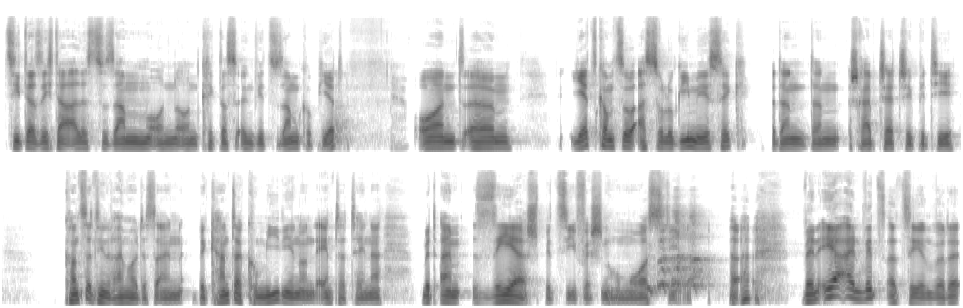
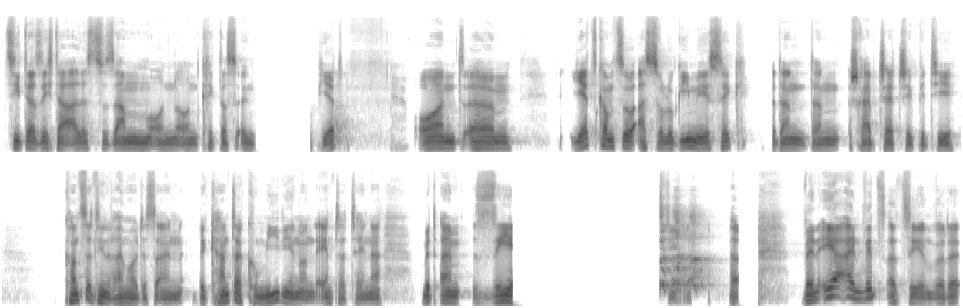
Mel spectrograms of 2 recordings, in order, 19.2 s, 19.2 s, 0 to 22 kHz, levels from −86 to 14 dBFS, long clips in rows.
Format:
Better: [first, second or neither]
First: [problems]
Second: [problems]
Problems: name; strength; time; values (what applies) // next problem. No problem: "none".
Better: first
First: none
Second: audio cutting out; at 2.5 s for 0.5 s, at 15 s for 1.5 s and at 17 s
